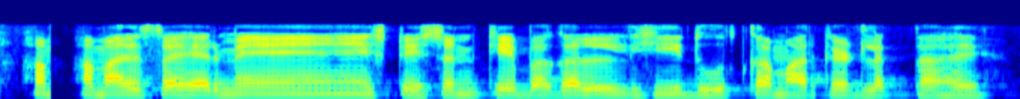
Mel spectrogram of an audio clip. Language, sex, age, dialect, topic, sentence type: Hindi, female, 18-24, Awadhi Bundeli, agriculture, statement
